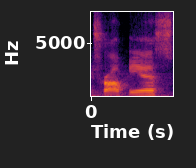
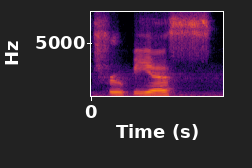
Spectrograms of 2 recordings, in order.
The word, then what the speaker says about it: Tropius: Pokemon Oh evolutionary line do you say Tropius true pious or something else true peace Oh a third way yeah and I say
